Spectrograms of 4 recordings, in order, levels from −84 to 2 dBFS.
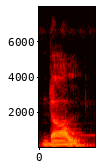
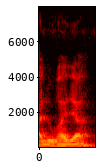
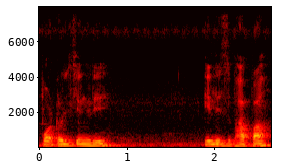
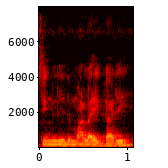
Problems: none marked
